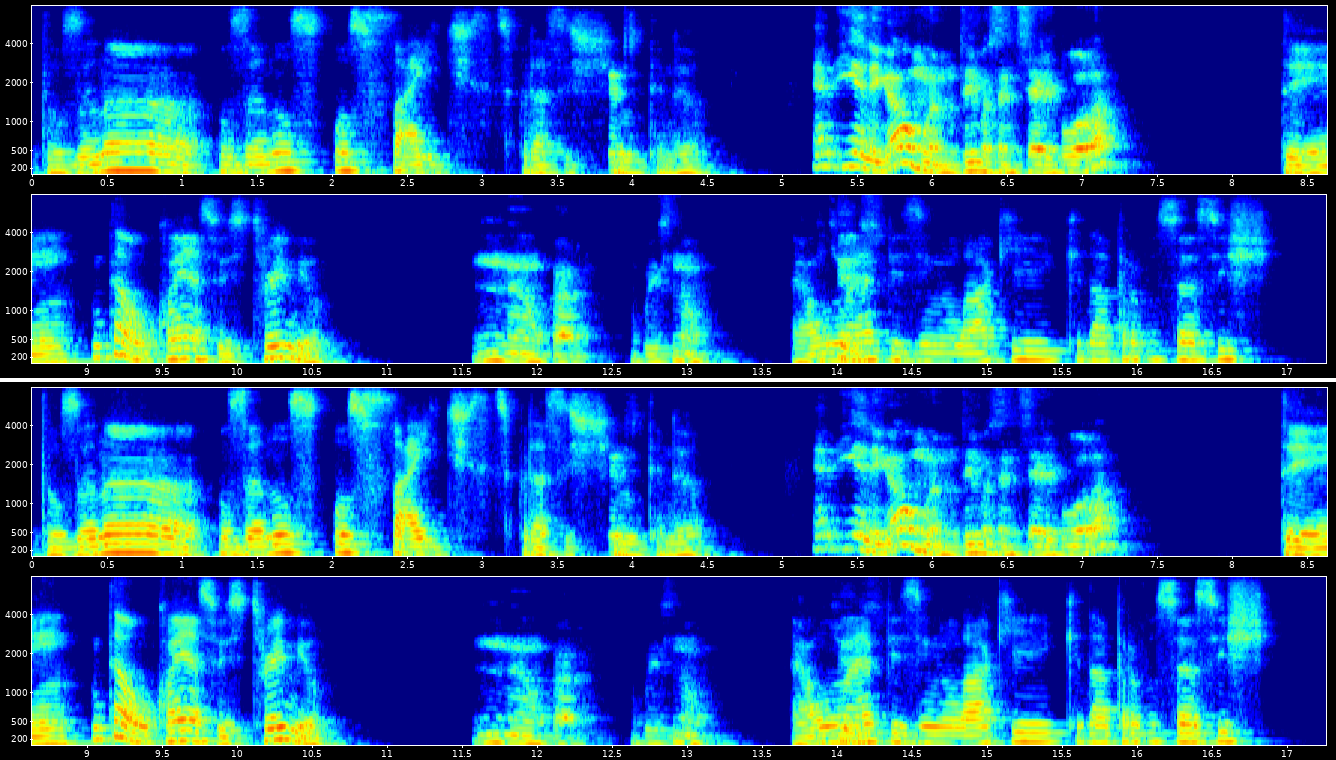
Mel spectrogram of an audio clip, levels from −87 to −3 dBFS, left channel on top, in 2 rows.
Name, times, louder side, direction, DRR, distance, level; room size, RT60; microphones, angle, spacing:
voice 1, 0.1-4.5 8.3-10.6 13.7-16.8, right 2 dB, 50° right, 0.7 m, -29 dB
voice 2, 5.2-7.3 11.6-12.4 12.6-13.2 14.0-14.2, left 3 dB, 65° left, 0.7 m, -30 dB
3.3 x 3.0 x 3.0 m
head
